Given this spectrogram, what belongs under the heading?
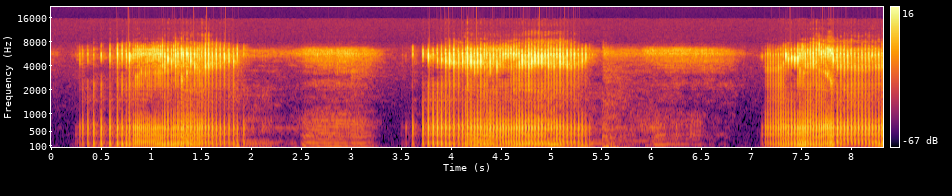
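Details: Sri Lankan person snoring in a labour camp room in Baniyas, Abu Dhabi, UAE, disturbing roommates: loud, harsh, rattling breaths alternating with softer buzzing phases on a clipped, close recording; heavy snoring.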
